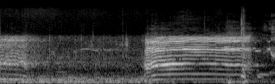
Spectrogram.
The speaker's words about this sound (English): Is that a goat? Yeah, it's my pet goat. Oh, how cute. Isn't he cute?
